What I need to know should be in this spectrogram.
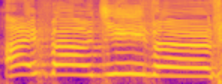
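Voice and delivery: very slow, high, loud, laughing and weeping announcement; tearful joy. Retold or imitated. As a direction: proclaim it through tears of joy. Friend's big announcement.

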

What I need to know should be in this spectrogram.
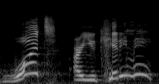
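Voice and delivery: high, loud incredulous cry; astonished disbelief. Pretend. The righteous answering the king, high and astonished. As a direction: gasp out total disbelief. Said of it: "They're like".

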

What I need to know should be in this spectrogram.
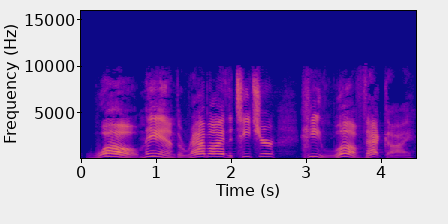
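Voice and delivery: slow, wowed reaction; drawn-out awe, opening loud on WHOA; amazed onlookers. Acted. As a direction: marvel like a stunned bystander. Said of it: "friends who were gathered to go".

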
